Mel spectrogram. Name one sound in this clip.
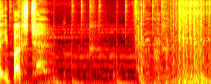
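A car's starter motor cranks briefly.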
